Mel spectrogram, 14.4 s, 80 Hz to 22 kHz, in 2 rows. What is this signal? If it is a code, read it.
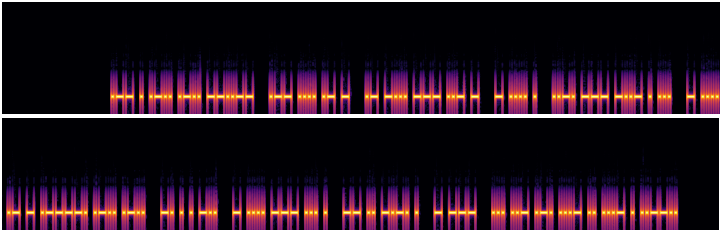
Morse code, heard as a keyed tone, about 50 wpm, 700 Hz. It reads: WELL, WHAT ABOUT THE FOXES THAT'LL NEED THOSE MICE TO SURVIVE?
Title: A Sound Of Thunder 50wpm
